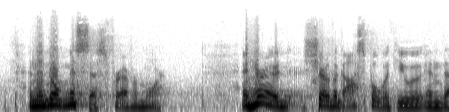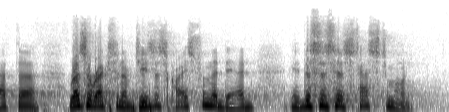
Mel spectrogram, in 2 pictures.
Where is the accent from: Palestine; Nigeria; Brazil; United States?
United States; Midwest; Now, again, because I'm from the Midwest, I pronounce it funny.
